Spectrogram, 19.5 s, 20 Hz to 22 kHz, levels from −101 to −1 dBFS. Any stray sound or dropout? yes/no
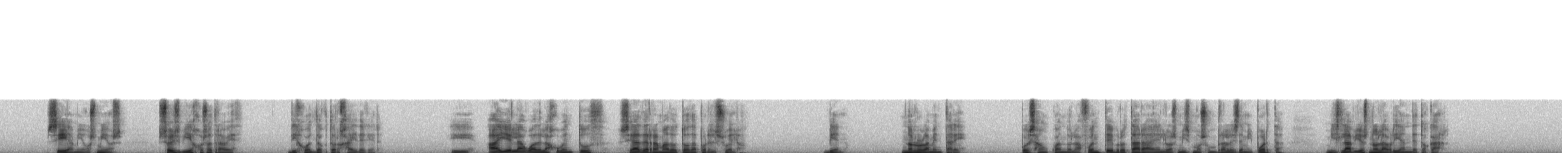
no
